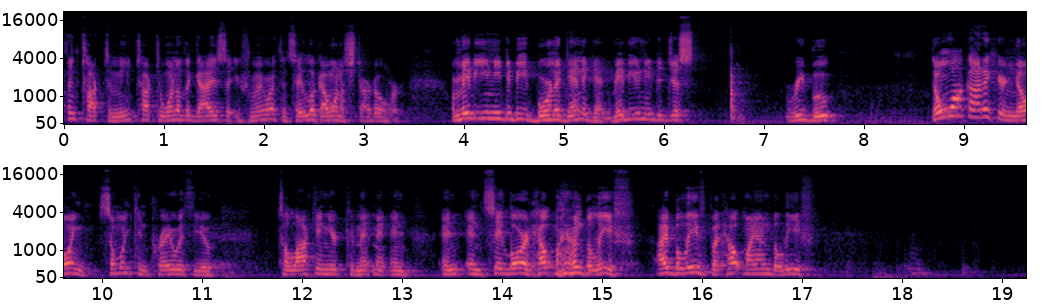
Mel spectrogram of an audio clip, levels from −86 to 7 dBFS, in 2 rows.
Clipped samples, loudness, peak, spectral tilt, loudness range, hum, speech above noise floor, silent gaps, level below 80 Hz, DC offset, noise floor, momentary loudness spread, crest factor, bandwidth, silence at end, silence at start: under 0.1%; -30 LUFS; -10 dBFS; -4.5 dB/octave; 6 LU; none; 36 dB; none; -68 dBFS; under 0.1%; -66 dBFS; 12 LU; 20 dB; 19 kHz; 1 s; 0 s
